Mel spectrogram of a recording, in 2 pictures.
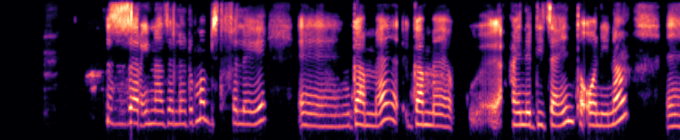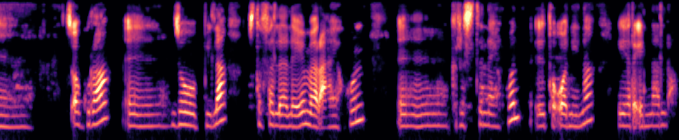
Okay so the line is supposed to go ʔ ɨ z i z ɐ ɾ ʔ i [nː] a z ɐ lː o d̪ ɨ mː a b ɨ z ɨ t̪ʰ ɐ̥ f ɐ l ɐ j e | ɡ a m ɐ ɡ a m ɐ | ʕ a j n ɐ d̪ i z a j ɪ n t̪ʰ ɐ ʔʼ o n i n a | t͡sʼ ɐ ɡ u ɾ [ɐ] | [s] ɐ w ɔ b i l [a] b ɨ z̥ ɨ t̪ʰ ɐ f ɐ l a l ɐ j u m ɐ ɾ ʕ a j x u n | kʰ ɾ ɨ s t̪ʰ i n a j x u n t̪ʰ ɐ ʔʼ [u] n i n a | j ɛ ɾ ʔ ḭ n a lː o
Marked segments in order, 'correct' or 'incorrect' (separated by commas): incorrect, incorrect, incorrect, correct, incorrect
